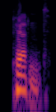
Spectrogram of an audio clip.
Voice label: "pedant", American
